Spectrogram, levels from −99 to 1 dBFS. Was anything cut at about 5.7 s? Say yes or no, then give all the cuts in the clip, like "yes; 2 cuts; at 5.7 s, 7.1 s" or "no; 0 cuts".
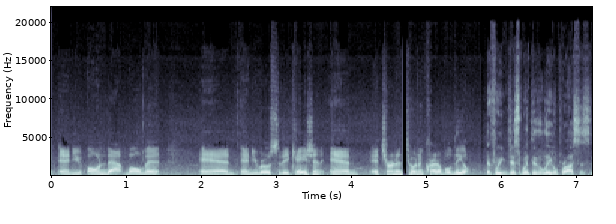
yes; 1 cut; at 5.7 s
